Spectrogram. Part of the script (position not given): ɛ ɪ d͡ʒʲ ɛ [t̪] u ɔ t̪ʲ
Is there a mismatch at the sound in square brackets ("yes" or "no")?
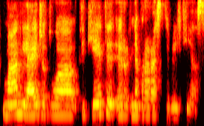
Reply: no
